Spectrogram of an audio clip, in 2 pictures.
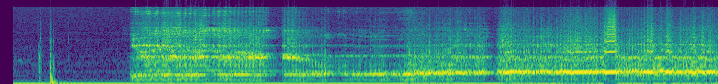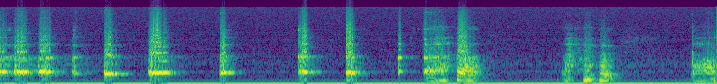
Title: Longest Monster Burp Ever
